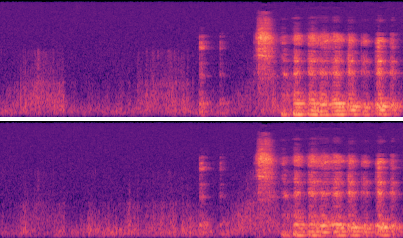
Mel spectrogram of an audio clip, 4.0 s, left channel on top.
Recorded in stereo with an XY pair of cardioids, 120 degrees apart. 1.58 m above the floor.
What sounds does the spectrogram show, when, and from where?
2.0 s laughter: 25° left, 1.7 m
